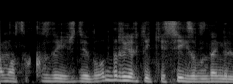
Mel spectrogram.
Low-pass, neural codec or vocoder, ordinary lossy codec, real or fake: none; codec, 16 kHz, 4.8 kbps, FACodec; none; fake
